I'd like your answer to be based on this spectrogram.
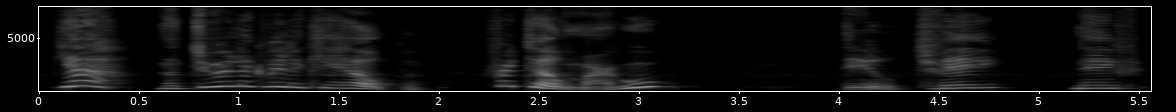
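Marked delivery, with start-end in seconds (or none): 0.0-3.1 friendly helper voice. Acted. Storyteller voices a friendly figure.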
